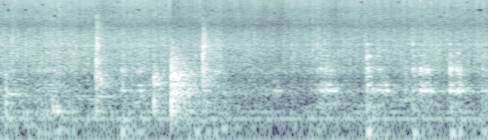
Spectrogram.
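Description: Tofu scramble cooks in a pan over turned-down heat, a soft steady sizzle with occasional spatula scrapes and light taps against the pan.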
